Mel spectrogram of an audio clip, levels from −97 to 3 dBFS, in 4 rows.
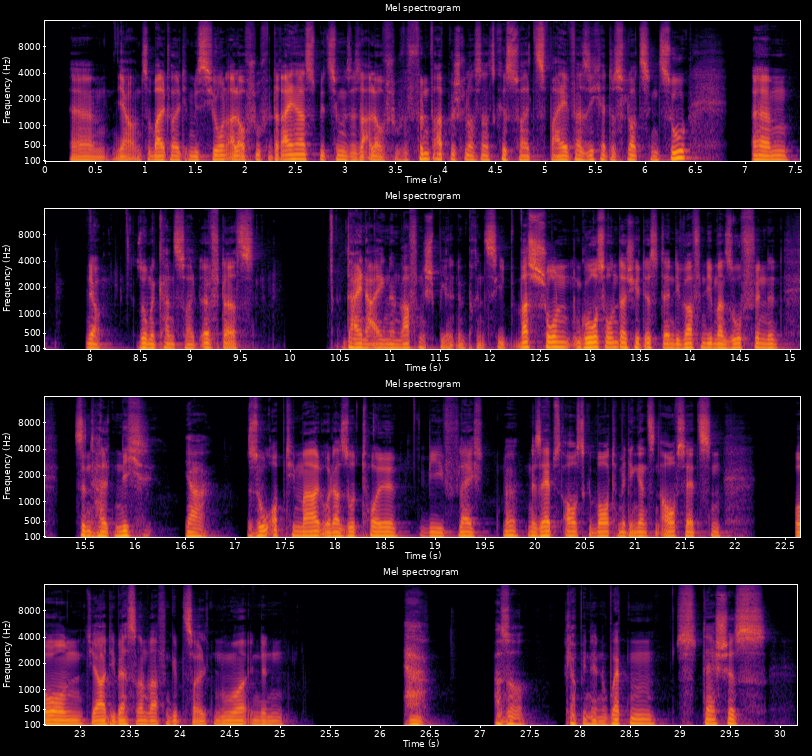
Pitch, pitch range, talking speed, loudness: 110 Hz, 105-120 Hz, 180 wpm, -27 LUFS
